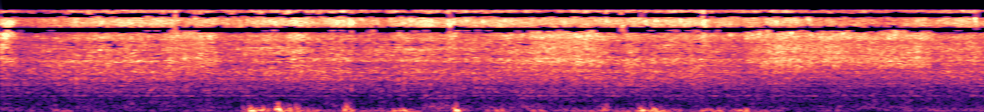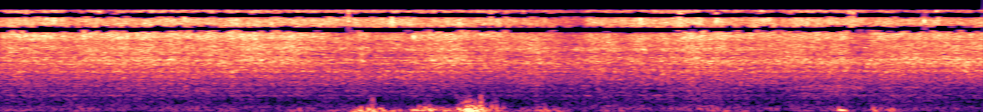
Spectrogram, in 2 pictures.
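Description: Chicken pieces frying in hot oil in a cast iron pot: a steady sizzling hiss, with a few brief low rumbles about two seconds in and again around ten to eleven seconds.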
